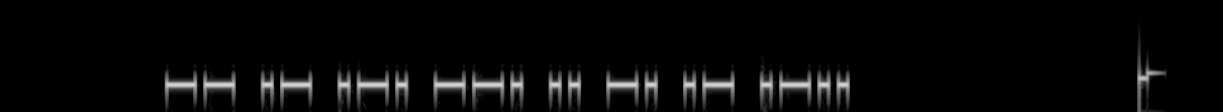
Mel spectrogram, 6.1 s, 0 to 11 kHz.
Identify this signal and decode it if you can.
Morse code, heard as a keyed tone, about 25 wpm, 700 Hz. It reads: MARGINAL
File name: Eight Letter Words - 25wpm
